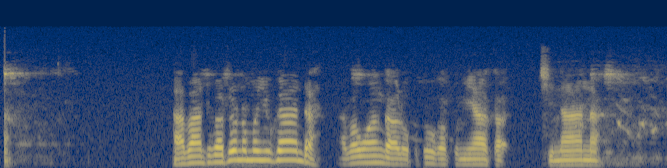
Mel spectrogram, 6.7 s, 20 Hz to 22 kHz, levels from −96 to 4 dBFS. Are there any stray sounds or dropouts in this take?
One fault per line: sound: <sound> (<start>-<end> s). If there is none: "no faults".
no faults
